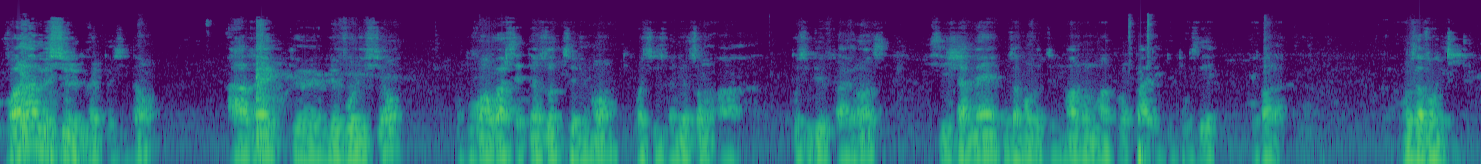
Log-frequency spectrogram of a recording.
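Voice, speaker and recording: A man's voice: mid-range voice, a little mellow, slight background noise, rough recording. Formal male prosecutor reading evidence in court. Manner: formal, measured, reads out documents.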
